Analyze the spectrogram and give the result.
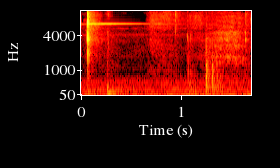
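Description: A suspected counterfeit silver coin is given a ping test, producing a few short, high-pitched taps that die away almost at once, with a faint steady whine in the background. The coin is counterfeit: it lacks the long ring of genuine silver.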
